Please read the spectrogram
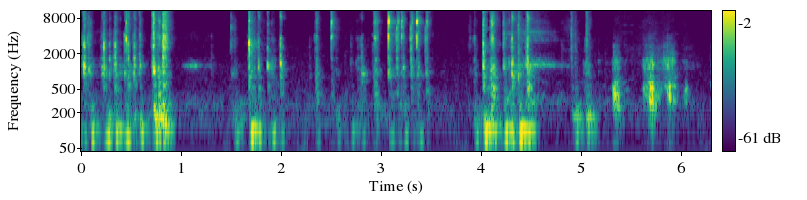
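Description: Typing on a computer keyboard: irregular runs of quick key clicks with short pauses between them.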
